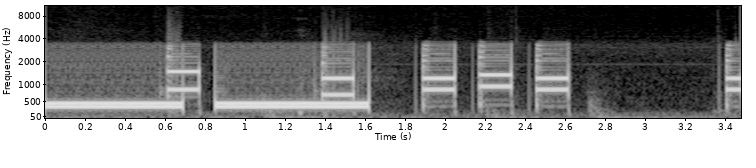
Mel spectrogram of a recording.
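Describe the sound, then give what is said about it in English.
A telephone dial tone plays steadily with one short break, then stops and gives way to three short, evenly spaced touch-tone key beeps from dialing, with no voices. “Do I dial 9 yeah, first? Try, okay, try let me try 9. Dial. Okay. I'll dial 9.”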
